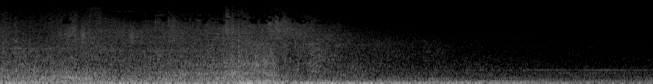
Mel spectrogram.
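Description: A deep, booming victory fanfare swells and slowly fades away.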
